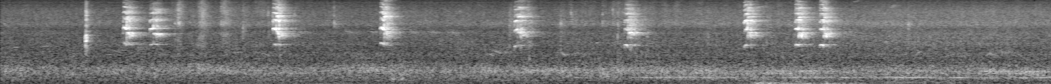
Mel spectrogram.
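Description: Birds calling in short, sharp chirps, about ten scattered irregularly over a steady background din. A low steady hum comes in about six seconds in.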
